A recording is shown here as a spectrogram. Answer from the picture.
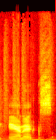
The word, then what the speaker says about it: Anix: You showed us the song Don't Let the Outside Win by The Annix, which it's spelled A-N-I-X for people that are not familiar with The Annix.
